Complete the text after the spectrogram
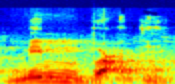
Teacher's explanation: Kalau mim ba'di itu ada gunnahnya, enggak ada ikhfa'nya.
